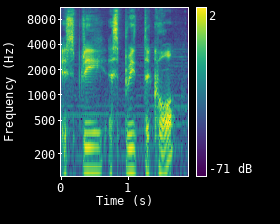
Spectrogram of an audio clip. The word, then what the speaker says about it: esprit de corps: Sorry, I've triggered Esprit de Corps. How do you say that in a more French way? Esprit de Corps.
